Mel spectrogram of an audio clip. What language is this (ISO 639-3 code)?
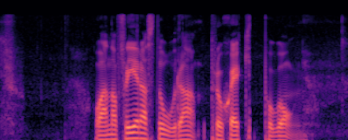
swe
